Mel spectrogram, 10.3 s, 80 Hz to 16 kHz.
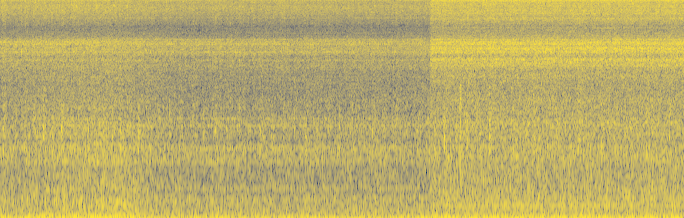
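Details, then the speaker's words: Old Dodge W300 Club Cab, took 2 gallons of antifreeze, compression about 130–140: lumpy uneven idle with irregular low thumps about three a second, shaking, then dies; probably missing on a couple of cylinders; rough idle. "I don't know if y'all can hear it and see it, but that thing's shaking like a leaf. Yep, it just died too. It's missing on, I don't know, a couple cylinders probably."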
